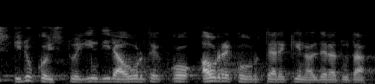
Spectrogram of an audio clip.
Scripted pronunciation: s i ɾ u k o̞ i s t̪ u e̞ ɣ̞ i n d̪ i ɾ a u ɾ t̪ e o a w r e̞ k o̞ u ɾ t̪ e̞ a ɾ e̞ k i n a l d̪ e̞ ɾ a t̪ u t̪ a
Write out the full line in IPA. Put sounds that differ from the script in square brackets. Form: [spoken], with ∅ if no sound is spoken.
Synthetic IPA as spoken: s i ɾ u k o̞ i s t̪ u e̞ ɣ̞ i n d̪ i ɾ a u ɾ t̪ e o a w r e̞ k o̞ u ɾ t̪ e̞ a ɾ e̞ k i n a l d̪ e̞ ɾ a t̪ u t̪ a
